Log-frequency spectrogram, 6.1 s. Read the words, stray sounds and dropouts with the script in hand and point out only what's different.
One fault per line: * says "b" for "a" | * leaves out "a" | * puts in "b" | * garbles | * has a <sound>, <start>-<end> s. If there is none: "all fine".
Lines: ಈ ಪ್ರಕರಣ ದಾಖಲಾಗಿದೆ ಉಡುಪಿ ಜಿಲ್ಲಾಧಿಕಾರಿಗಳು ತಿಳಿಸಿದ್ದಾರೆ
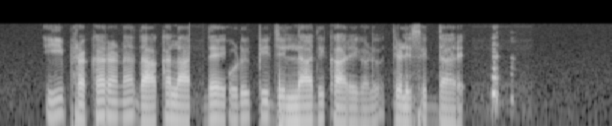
* has a dropout, 1.9-2.0 s
* has a laugh, 4.9-5.2 s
